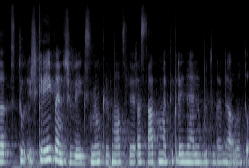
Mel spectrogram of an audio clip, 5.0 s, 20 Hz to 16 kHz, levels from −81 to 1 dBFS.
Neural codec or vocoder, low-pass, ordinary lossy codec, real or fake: codec, 32 kHz, 1.9 kbps, SNAC; 14.4 kHz; AAC, 96 kbps; fake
